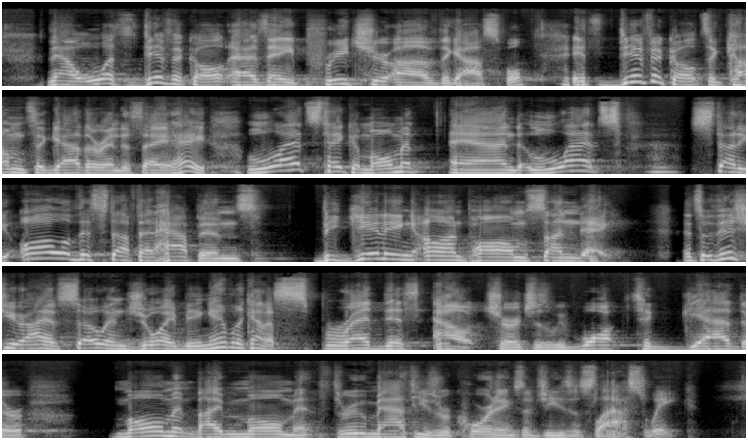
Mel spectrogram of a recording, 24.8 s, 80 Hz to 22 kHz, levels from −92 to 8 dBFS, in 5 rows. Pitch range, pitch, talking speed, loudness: 135-185 Hz, 150 Hz, 160 wpm, -18 LUFS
